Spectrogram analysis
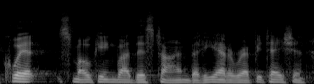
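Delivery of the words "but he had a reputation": usual speaking voice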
